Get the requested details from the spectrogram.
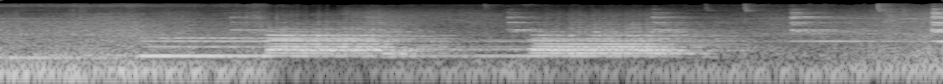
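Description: A train horn blares loudly in long blasts.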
